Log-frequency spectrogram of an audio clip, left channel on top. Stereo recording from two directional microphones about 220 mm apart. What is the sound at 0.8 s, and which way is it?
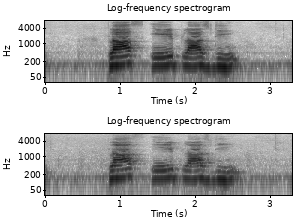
Speech, 35° left (ahead or behind).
